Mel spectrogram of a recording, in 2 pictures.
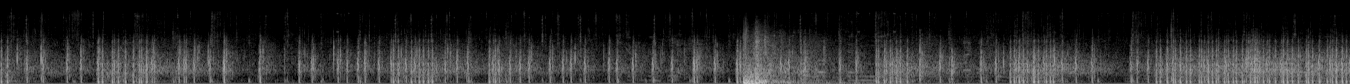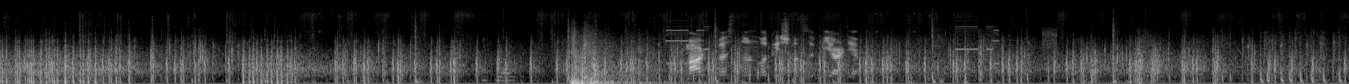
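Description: Footsteps swish and crunch through dry grass.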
